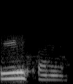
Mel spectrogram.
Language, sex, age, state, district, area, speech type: Hindi, female, 30-45, Uttar Pradesh, Bhadohi, rural, conversation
